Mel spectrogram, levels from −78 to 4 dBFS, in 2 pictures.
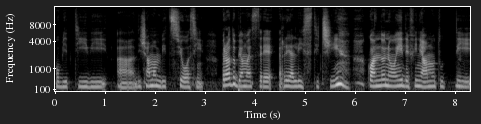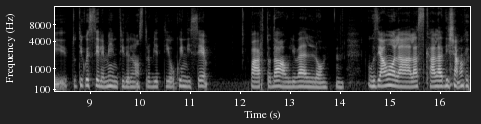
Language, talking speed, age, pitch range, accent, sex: Italian, 110 wpm, 20-39, 185-210 Hz, native, female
